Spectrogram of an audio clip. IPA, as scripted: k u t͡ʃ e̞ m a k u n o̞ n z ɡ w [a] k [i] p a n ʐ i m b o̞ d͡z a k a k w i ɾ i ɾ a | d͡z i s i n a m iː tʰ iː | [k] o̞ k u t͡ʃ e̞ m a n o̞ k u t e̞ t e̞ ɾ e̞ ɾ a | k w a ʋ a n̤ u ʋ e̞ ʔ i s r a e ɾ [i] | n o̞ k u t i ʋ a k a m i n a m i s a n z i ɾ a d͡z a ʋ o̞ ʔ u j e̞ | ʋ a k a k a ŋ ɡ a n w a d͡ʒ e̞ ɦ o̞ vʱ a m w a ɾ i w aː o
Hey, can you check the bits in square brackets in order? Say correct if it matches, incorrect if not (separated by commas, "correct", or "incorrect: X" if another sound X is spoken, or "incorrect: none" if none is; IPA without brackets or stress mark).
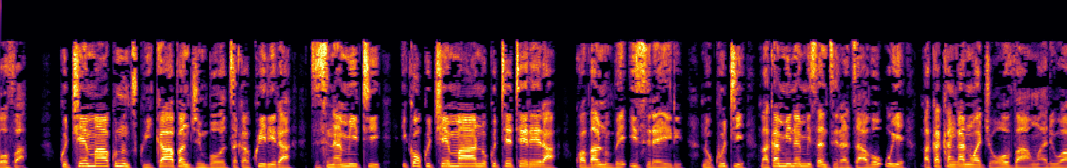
incorrect: i, incorrect: a, correct, correct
